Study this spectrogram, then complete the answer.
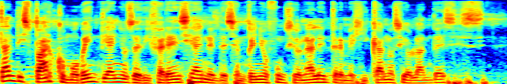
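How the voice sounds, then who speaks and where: Audible room echo around a man at medium pitch, speaking at a fairly quick pace with ordinary pitch variation. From Mexico City. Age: 60s. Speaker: geriatrician giving keynote lecture. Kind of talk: lecture. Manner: hesitant with frequent fillers and repetitions.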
